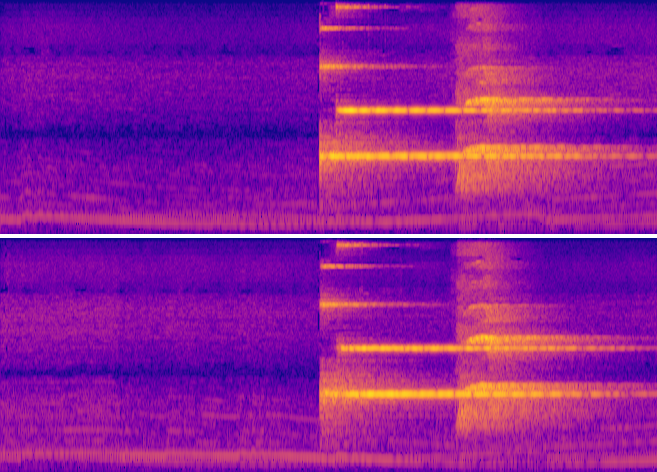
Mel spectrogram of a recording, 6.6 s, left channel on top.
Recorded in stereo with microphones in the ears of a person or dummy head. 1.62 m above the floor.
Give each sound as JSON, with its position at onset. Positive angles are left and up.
{"t": 3.2, "sound": "a bell", "side_deg": 55, "distance_m": 0.6}
{"t": 4.5, "sound": "a baby crying", "side_deg": 40, "distance_m": 0.7}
